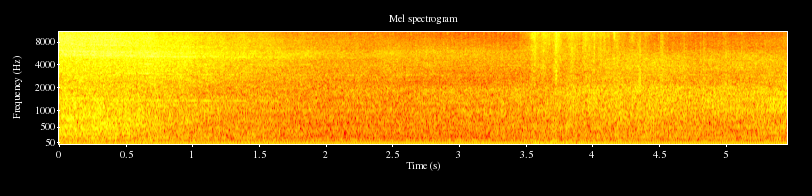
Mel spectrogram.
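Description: Steady city street traffic: a continuous low rumble of car engines and tyres.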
